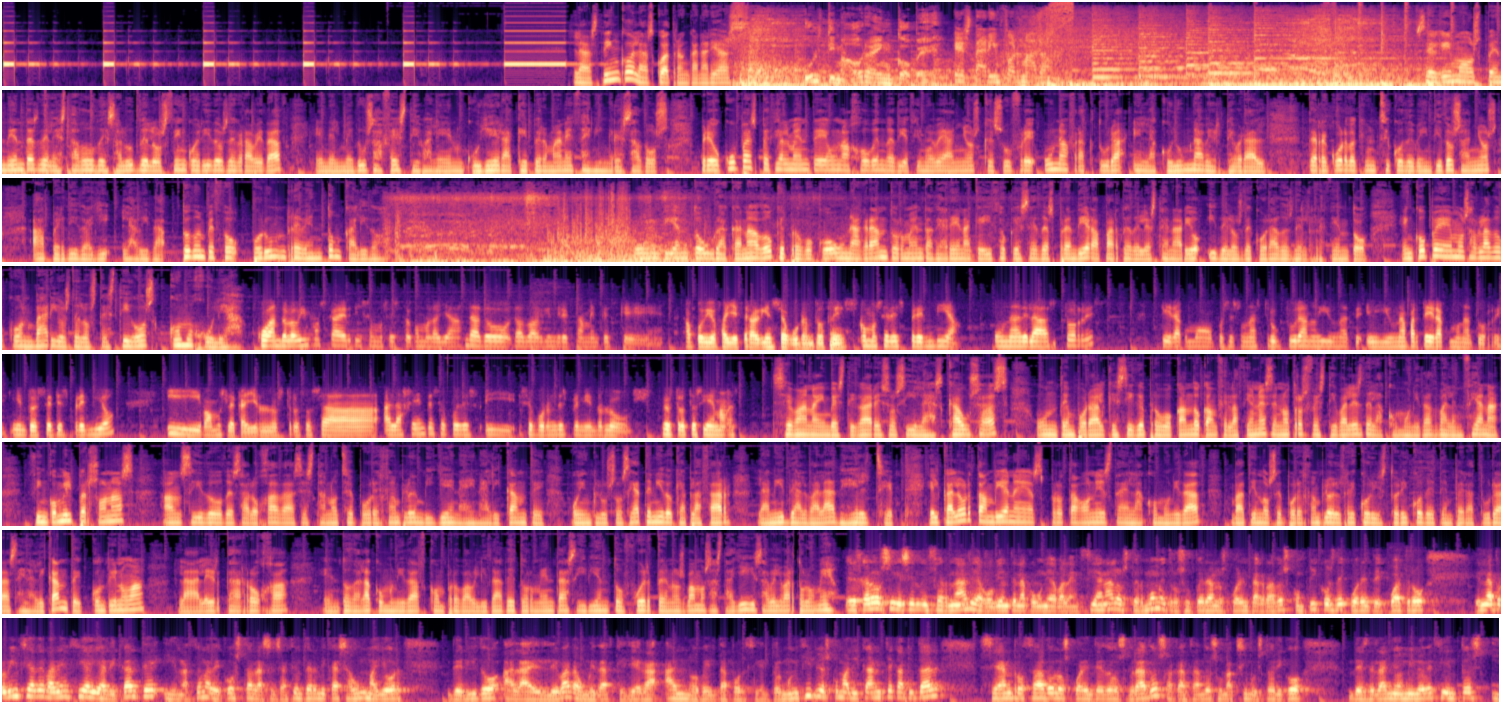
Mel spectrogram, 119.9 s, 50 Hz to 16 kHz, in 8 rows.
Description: Boletín de noticias de COPE del 14 de agosto de 2022 a las 05.00 horas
